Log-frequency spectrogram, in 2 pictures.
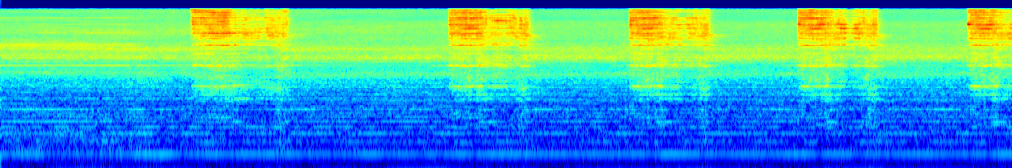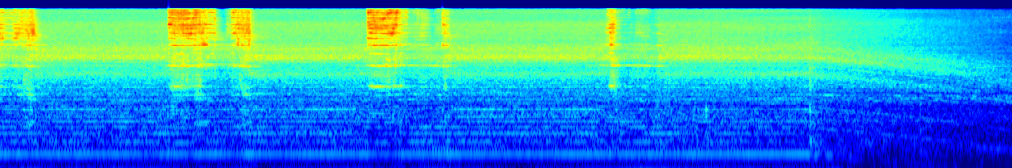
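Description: Table saw running with its blade set low, taking about eight short partial-depth passes through a board on a crosscut sled, one every two to three seconds, to clear out the waste of a dado. Near the end the saw is switched off and its motor spins down.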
